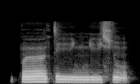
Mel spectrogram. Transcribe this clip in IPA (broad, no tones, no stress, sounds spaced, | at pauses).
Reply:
p œ̃ː t iː ɲ i ɕ ũ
